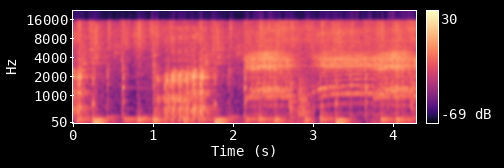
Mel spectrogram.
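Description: Ewes bleating at an experimental farm, several overlapping calls in quick succession, loud and close, with no voices.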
